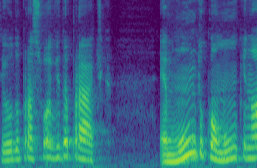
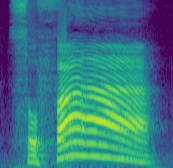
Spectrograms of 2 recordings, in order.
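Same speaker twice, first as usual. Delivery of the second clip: final syllable fá of sofá stretched long; 3 semitones higher, 9 dB louder than usual. Showing the stressed syllable in portuguese, stretched last syllable fá. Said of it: "Note que a sílaba fá, ela se prolonga".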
